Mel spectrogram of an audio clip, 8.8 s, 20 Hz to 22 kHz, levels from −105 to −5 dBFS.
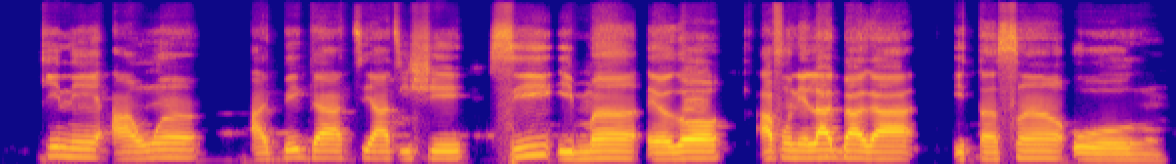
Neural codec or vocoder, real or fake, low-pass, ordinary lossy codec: autoencoder, 48 kHz, 128 numbers a frame, DAC-VAE, trained on Japanese speech; fake; none; none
